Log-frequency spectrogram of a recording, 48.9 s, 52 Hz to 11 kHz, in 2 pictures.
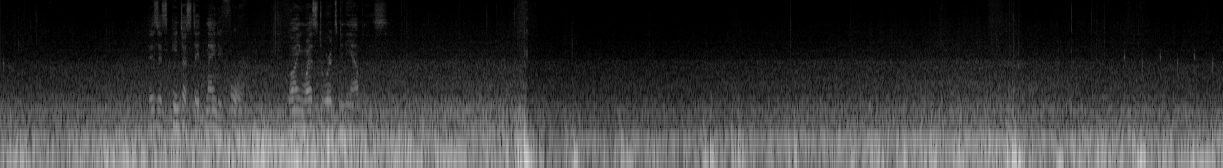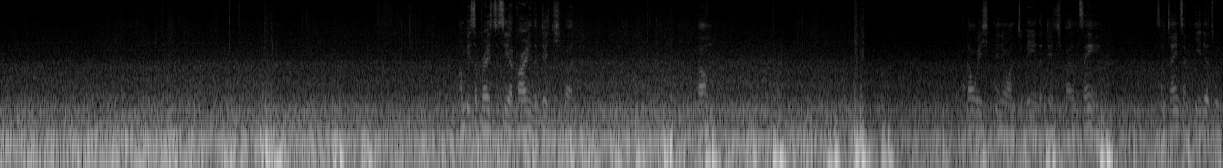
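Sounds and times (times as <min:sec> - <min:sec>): car engine and tyre rumble: 0:00.0 - 0:48.9.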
